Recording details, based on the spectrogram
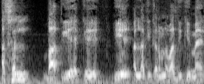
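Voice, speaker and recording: Music plays behind a man with a fairly low voice. His intonation stays fairly even. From Uttar Pradesh, raised in Lahore. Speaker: qawwali singer. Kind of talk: interview answer.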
